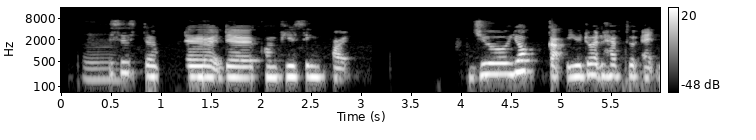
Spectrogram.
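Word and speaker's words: 十四日: But when it comes to the 14, this one you have to remember 14. It uses the same way of pronouncing as here. It uses the same pronounce as here. Here is yokka. Yoka. So when it comes to 14, it will be like ju yokka. You don't have to add nichi.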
